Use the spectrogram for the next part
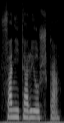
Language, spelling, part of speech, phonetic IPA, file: Polish, sanitariuszka, noun, [ˌsãɲitarʲˈjuʃka], Pl-sanitariuszka.ogg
